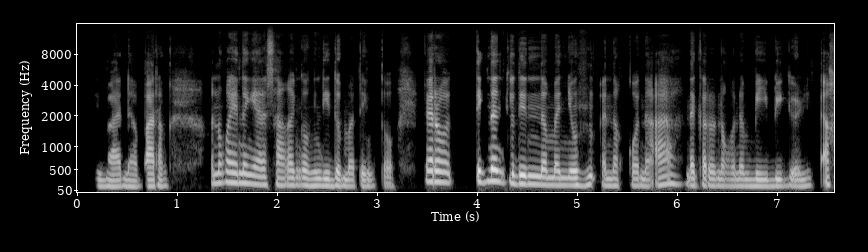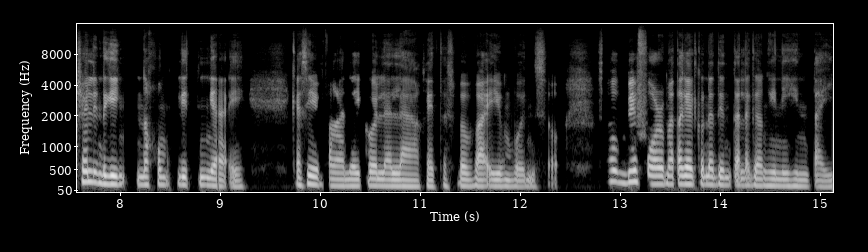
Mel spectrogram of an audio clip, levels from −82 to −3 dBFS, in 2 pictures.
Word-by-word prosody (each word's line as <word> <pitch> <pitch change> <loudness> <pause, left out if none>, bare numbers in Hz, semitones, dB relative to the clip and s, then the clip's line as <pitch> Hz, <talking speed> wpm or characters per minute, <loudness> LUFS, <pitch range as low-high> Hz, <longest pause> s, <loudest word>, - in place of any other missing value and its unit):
Di 145 - -13
ba 130 -1 +1
na 135 -2 -3
parang 135 0 0 0.4
ano 200 - 0
kayang 210 -1 +3
nangyari 175 -2 +1
sa 160 - -1
akin 160 0 0
kung 155 -2 +1
hindi 150 -1 +1
dumating 140 -2 -2
'to? - - -7 0.3
Pero 230 -2 +4 0.2
tignan 240 0 +5
ko 200 - +1
din 185 -1 +4
naman 160 -2 +2
yung 155 +3 +1
anak 150 -1 -3
ko 150 - -3
na, 140 - -3
ah, 180 +3 -2
nagkaroon 150 -2 -1
ako 140 - -5
ng 140 0 -2
baby 140 0 0
girl, 135 -1 -2 0.2
actually 230 -1 +3
naging 180 -1 +5
na-complete 170 0 -1
nga, 150 -3 +3
eh. 130 - -4 0.5
Kasi 170 +2 +2
yung 165 - -14
panganay 145 -1 +1
ko 150 - +1
lalaki 140 -2 0
ta's 145 - -10
babae 140 -1 +1
yung 135 - -2
bunso. 130 -1 -6 0.4
So, 240 0 -2
before, 205 -5 +3
matagal 180 0 +4
ko - - -3
na 175 - +2
din 165 -1 -1
talagang 150 -2 -1
hinihintay 135 -3 -2
150 Hz, 200 wpm, -23 LUFS, 140-180 Hz, 0.5 s, tignan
